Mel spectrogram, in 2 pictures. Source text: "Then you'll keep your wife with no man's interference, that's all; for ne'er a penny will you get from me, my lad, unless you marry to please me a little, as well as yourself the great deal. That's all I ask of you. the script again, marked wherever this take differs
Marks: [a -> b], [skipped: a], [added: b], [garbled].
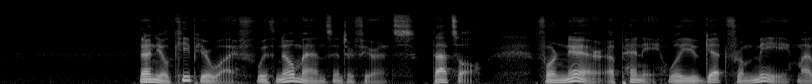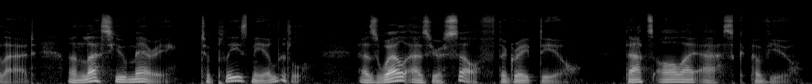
"Then you'll keep your wife with no man's interference, that's all; for ne'er a penny will you get from me, my lad, unless you marry to please me a little, as well as yourself the great deal. That's all I ask of you.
